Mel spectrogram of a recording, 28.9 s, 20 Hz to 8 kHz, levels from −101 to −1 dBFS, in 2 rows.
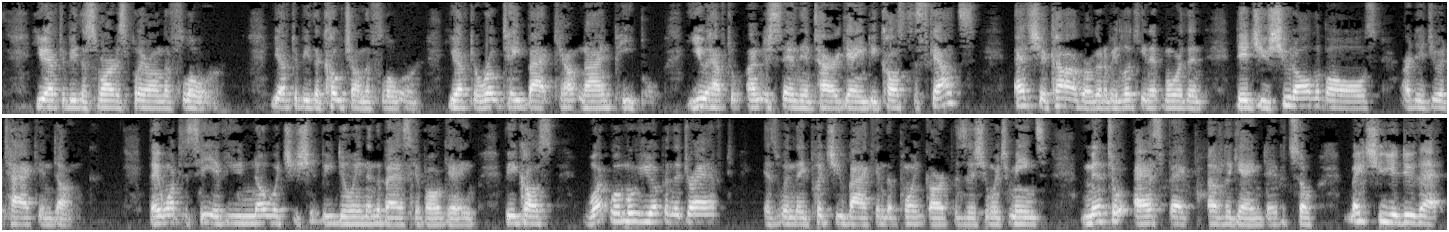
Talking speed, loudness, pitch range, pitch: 225 wpm, -16 LUFS, 130-150 Hz, 140 Hz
